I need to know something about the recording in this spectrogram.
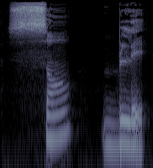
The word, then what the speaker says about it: sembler: Sembler. Remember, we've got this EM here, nasal, en, sembler. Sembler.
